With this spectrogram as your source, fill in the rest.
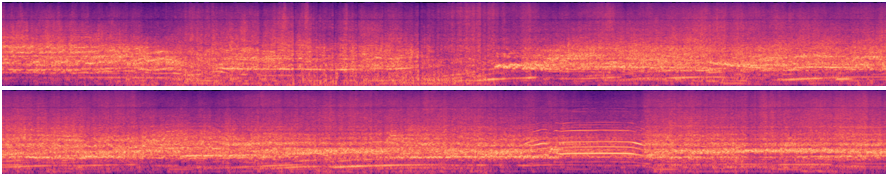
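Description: Car engines rev hard and rise and fall in pitch.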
